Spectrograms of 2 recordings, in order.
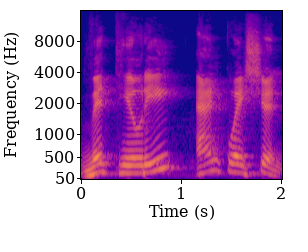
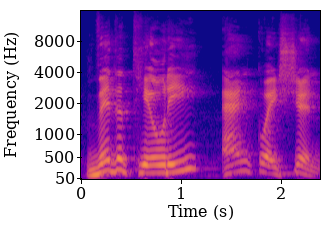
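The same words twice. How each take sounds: The two takes are said the same way.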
